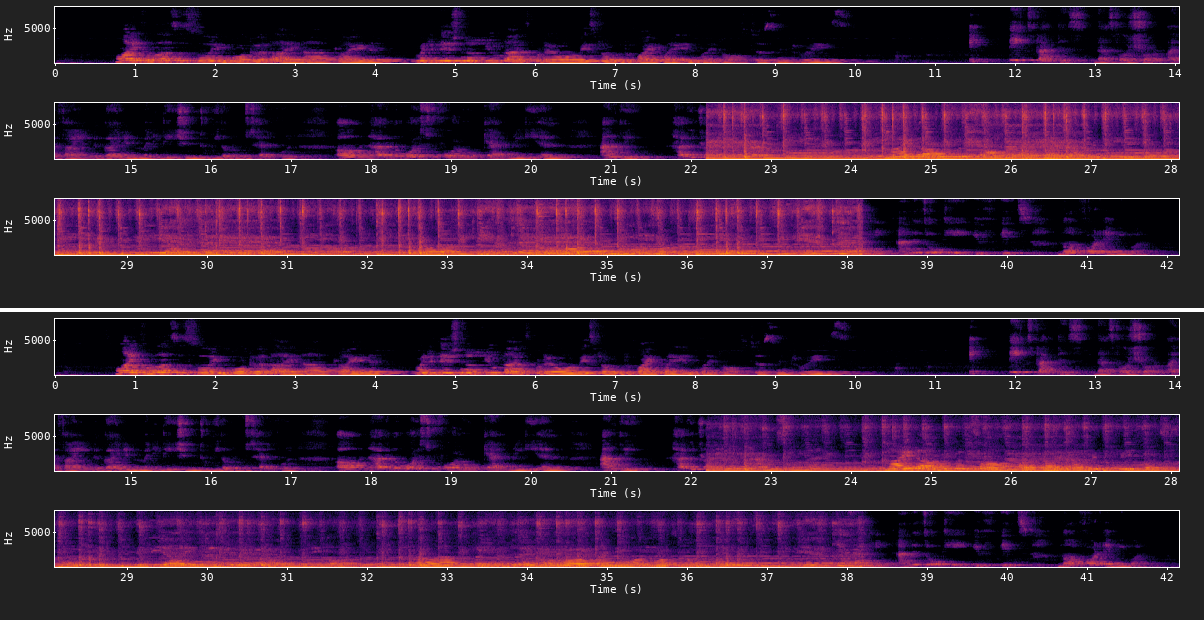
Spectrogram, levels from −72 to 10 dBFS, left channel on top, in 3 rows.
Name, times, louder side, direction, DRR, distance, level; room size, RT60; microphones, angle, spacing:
voice 1, 0.8-4.1 4.5-9.7 24.5-31.9 32.6-37.0, right 1 dB, 35° right, -3 dB, 0.9 m, -21 dB
voice 2, 11.9-21.5 21.7-23.7 37.9-41.8, equal, 5° right, -5 dB, 2.0 m, -32 dB
sound 1, 22.2-38.2, left 3 dB, 80° left, 0.6 m, -19 dB
12.5 x 6.6 x 2.4 m, 1.3 s
head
